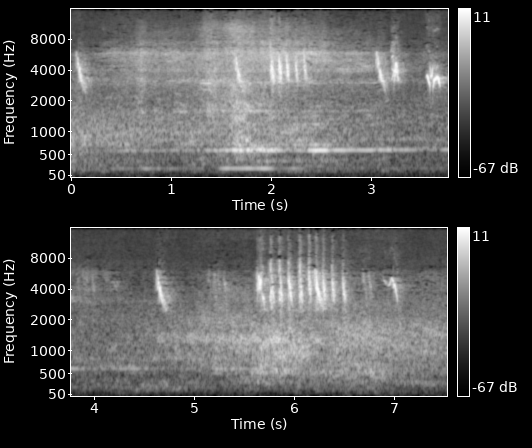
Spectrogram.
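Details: Wild Eurasian tree sparrows by a roof where they nest, calling in scattered bright chirps and brief downslurred notes, with a denser buzzy burst of rapid chirping near the end, over a low continuous rumble and background noise.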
